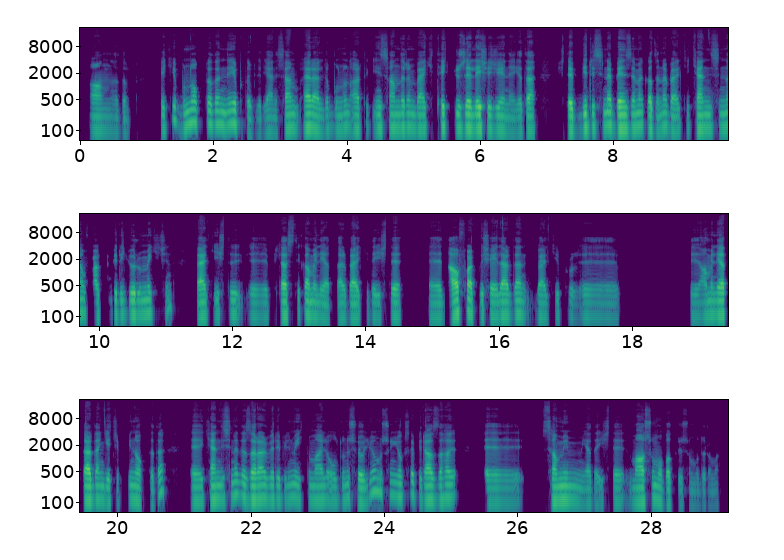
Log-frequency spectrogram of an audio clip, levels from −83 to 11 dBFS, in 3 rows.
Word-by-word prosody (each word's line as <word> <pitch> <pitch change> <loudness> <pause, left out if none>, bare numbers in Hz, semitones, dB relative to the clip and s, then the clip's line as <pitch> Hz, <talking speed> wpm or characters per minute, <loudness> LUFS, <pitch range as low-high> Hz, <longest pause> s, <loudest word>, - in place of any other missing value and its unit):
Anladım. 105 -3 -5 0.4
Peki, 115 +6 -6
bu 130 +3 0
noktada 145 -2 +1
ne 135 0 0
yapılabilir? 95 - -2
Yani, 100 0 -7
sen 115 +3 -1
herhâlde 115 -2 +3
bunun 115 +2 -5
artık 115 +1 -4
insanların 120 +1 -1
belki 115 0 -1
tekdüzeleşeceğine 115 -3 +3
ya 100 +1 -6
da, 105 -1 +3 0.3
işte, 105 0 +3
birisine 120 +1 +1
benzemek 120 +2 +4
adına 115 +3 +1
belki 110 +2 -2
kendisinden 115 +2 +1
farklı 110 -1 -6
biri 115 0 -3
görünmek 115 +1 +1
için, - - -13 0.3
belki, 105 +2 +4
işte, 115 +1 -7
eee, 105 -1 -9
plastik 110 +3 0
ameliyatlar, 100 -2 0
belki 100 0 0
de, 105 - -5
işte, 105 +1 -2 0.4
eee, 100 0 -3
daha 110 +3 +10
farklı 120 -3 +3
şeylerden, 110 +1 +1
belki 105 +1 -5
kur 105 -3 -15
eee 100 -1 -10 1.1
eee, 105 0 -8
ameliyatlardan 115 +2 +5
geçip 110 -2 -7
bir 125 - -3
noktada, 120 +9 -3 0.4
eee, 115 0 -1
kendisine 120 +5 -1
de 135 - 0
zarar 120 0 +4
verebilme 120 +1 -3
ihtimali 120 0 -4
olduğunu 120 +3 -5
söylüyor 125 +6 -1
musun? 165 -4 -6
Yoksa 140 0 -4
biraz 120 0 +3
daha, 130 +1 0 0.5
eee, 105 0 -5 0.3
samimi 115 0 0
mi 105 - -9
ya 100 -1 -6
da, - - -8
işte, 110 0 -7
masum 110 +3 +2
mu 110 -4 -3
bakıyorsun 95 -2 -6
bu 90 - -19
duruma? 90 +1 -16
115 Hz, 140 wpm, -24 LUFS, 105-120 Hz, 1.1 s, daha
